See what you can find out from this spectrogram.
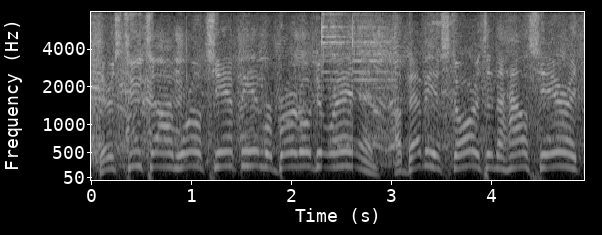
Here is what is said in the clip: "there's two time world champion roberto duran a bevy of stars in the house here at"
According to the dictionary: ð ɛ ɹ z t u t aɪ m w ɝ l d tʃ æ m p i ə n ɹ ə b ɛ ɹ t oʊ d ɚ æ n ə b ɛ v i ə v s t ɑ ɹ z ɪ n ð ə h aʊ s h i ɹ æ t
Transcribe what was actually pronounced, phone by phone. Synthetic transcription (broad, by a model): ð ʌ ɹ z t u t aɪ m w ɝ l d tʃ æ m p i ə n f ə b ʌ ɹ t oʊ d ɚ æ n ə b ɛ v i ə v s t ɑ ɹ z ɪ n ð ə h aʊ s h i ɹ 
